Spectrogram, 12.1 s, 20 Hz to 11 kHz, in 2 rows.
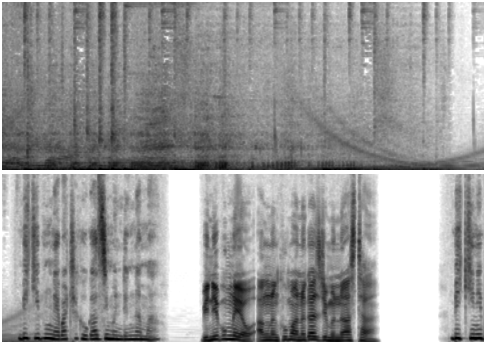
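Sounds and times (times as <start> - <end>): motorcycle engine revving: 0.0 - 7.5
background music: 0.0 - 8.0.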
